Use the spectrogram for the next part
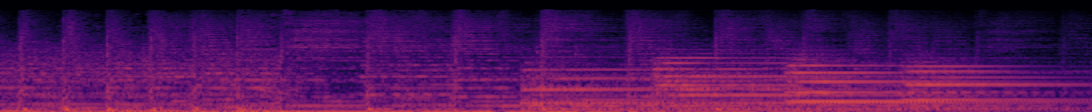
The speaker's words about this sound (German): Dann wünsche ich jetzt viel Spaß im zweiten Teil und es hat schon geklingelt, aber auf die Plätze, oder?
